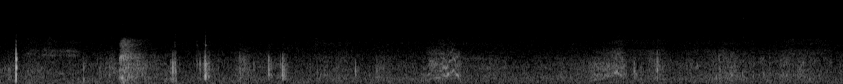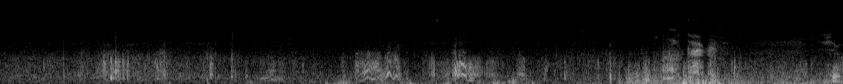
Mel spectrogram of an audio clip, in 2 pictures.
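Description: Gulls calling in short, scattered cries every few seconds. Near the end, rustling and knocking as a backpack and fishing gear are handled close to the microphone.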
